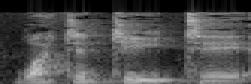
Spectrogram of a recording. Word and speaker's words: Waititi: Waititi, as the guy pronounced it on that video.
